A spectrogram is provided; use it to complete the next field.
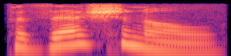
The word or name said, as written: possessional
